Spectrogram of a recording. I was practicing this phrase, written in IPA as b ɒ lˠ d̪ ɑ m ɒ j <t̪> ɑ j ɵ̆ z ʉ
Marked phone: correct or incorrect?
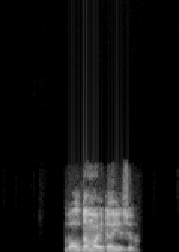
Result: incorrect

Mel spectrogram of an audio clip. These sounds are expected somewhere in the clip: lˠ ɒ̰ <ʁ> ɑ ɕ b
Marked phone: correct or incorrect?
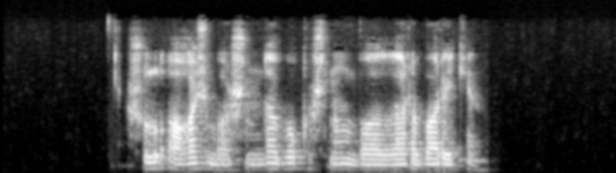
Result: correct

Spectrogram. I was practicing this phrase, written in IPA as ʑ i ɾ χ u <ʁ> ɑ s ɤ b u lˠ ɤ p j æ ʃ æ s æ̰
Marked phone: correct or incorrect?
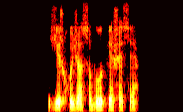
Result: incorrect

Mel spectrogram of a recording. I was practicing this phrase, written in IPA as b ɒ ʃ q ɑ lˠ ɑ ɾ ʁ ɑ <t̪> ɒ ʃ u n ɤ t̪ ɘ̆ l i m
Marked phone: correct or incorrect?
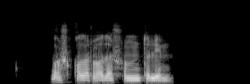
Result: incorrect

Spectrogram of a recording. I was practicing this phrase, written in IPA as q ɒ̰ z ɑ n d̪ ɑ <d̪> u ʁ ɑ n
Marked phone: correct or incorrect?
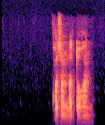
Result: incorrect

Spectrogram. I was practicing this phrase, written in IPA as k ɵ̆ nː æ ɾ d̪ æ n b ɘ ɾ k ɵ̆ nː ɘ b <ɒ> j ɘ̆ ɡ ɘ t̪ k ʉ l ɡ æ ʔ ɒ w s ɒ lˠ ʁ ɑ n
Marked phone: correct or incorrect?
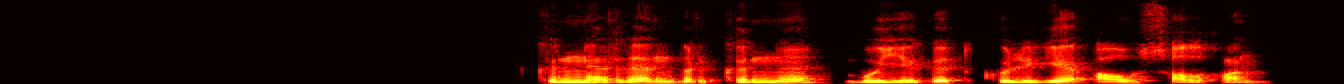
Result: incorrect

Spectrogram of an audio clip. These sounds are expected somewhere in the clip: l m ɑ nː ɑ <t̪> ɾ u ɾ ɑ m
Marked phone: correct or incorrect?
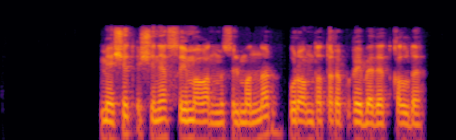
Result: incorrect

